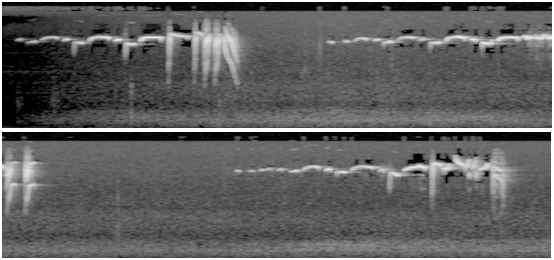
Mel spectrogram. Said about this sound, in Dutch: De goudhaan kan niet alleen piepen, hij kan ook nog zingen. Daar heb ik ook een fragmentje van.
